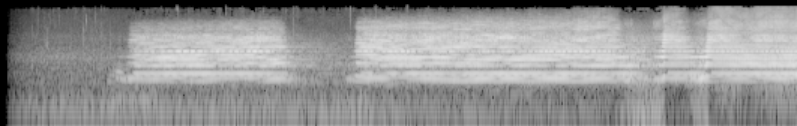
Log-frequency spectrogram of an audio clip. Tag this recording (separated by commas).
train wagon, Train horn, Rail transport, Train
